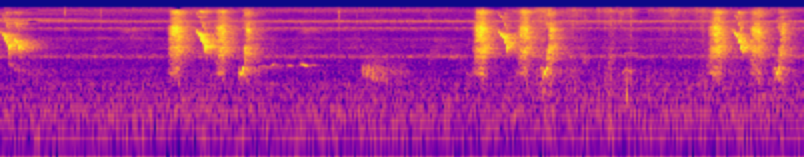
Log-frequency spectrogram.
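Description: A small bird calling: three quick runs of high, falling chirps, each under a second long and a few seconds apart.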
